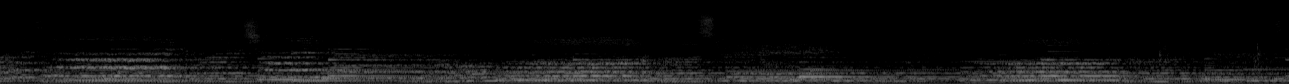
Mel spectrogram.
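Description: Background music: a choir singing slow, held chords that change every couple of seconds.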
